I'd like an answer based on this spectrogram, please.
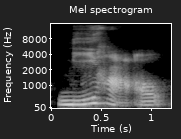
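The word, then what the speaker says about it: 你好: এটা শুধুমাত্র উচ্চারণের ক্ষেত্রে তাহলে আমরা কি উচ্চারণ করব এটা উচ্চারণ করব হচ্ছে নি এইরকম মানে দুই নাম্বার টন নিচ থেকে উপরের দিকে উঠবে আপনার উচ্চারণটা নিচ থেকে উপরের দিকে উঠবে নি আচ্ছা তাহলে হাওটা কিভাবে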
